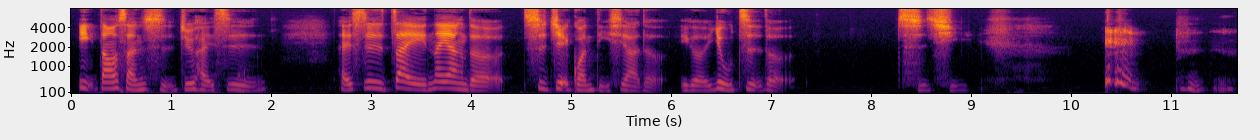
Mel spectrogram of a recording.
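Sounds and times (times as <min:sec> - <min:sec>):
speech: 0:00.1 - 0:02.0, 0:02.7 - 0:07.2, 0:08.3 - 0:09.4, 0:10.3 - 0:11.6
person clearing throat from phlegm: 0:10.3 - 0:11.6.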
